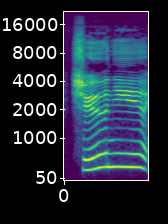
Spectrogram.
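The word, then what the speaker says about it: 収入: 슈니 양쪽에 장음 발음.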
